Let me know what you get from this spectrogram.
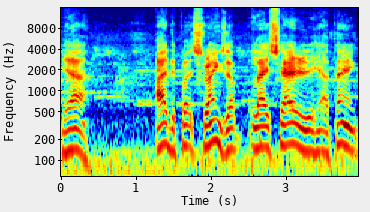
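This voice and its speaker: A man with a Midwestern US accent talks in a fairly high pitch. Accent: rural Midwestern American. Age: 80s+. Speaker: gardener. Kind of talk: casual chat. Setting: outdoors.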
